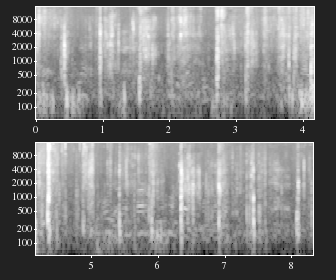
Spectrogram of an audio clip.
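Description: Irregular footsteps crunching and scuffing over loose rock and gravel on a mountain trail while climbing.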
